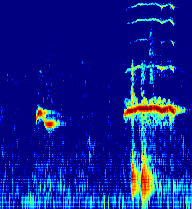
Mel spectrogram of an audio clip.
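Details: A person gives a short whistled phrase, and a pet rainbow lorikeet answers with a long, steady, buzzy-edged whistle full of overtones while playing a mimicry game.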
